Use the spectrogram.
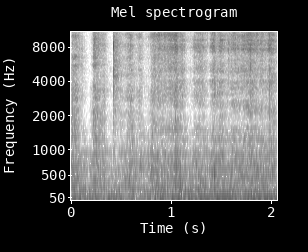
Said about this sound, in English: Oh, can you hear the paper cutting?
